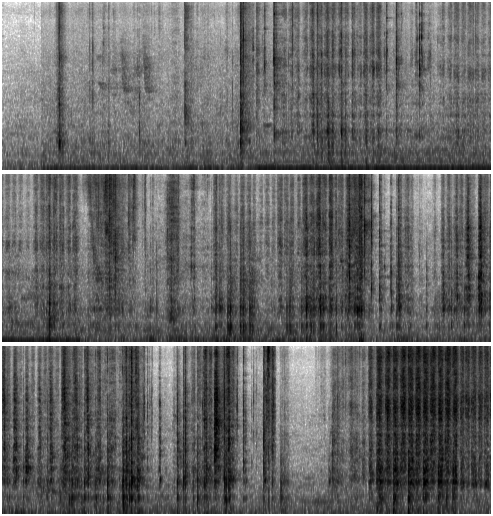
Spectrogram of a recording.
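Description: Utility knife blade scraping hardened hot-melt glue flush on a plastic panel in repeated short strokes, ending in a few seconds of fast, steady rubbing over the repaired spot.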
